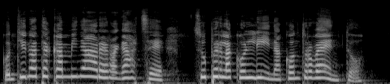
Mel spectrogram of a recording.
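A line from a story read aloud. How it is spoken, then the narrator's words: Shouted. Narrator (Italian): gridò loro, come Hiram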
